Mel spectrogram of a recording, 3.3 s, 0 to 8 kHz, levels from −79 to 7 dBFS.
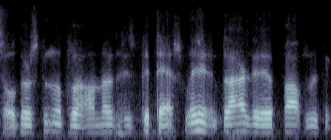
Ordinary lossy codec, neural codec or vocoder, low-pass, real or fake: Opus, 16 kbps; codec, 16 kHz in and 24 kHz out, 0.8 kbps, FocalCodec, streaming, 65536 codes; 7.2 kHz; fake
